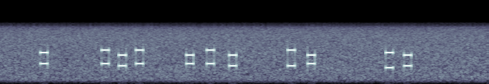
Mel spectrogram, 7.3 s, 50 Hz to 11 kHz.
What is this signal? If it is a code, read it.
DTMF, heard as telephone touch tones, dialled by hand, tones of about 110 ms, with phone line noise. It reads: 8 949 794 67 24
